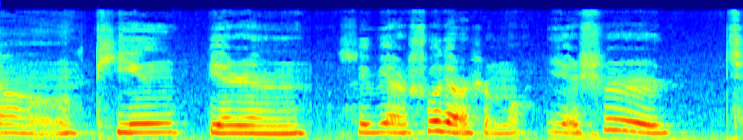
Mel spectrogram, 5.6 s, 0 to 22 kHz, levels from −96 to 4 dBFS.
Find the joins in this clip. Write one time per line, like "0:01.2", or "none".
0:04.0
